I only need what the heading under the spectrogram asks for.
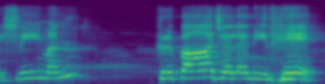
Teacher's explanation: Shriman Kripa Jalanidhe. Dha is Mahaprana.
